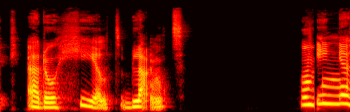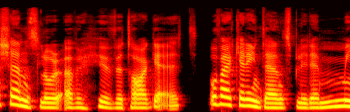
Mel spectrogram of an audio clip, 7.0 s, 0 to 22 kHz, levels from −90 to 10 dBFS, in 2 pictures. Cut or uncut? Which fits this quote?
cut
